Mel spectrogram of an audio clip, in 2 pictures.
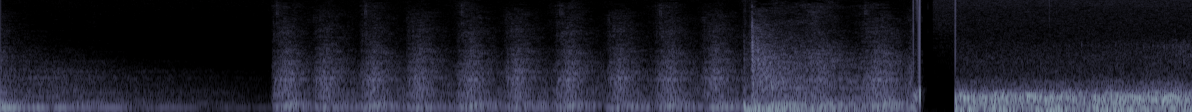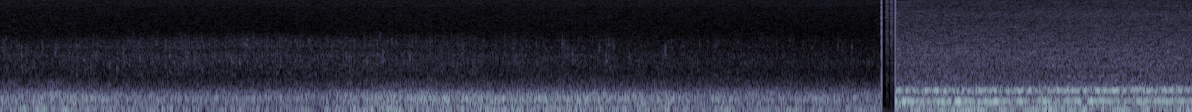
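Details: Dramatic music with rapid pulsing drum hits gives way to a loud rumbling swell, and no animal voice is heard.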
